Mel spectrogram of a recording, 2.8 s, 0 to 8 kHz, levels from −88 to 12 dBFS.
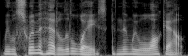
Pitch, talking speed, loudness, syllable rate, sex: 120 Hz, 275 wpm, -19 LUFS, 5.8 syllables/s, male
